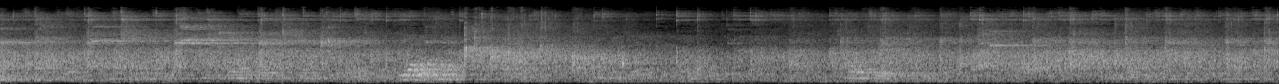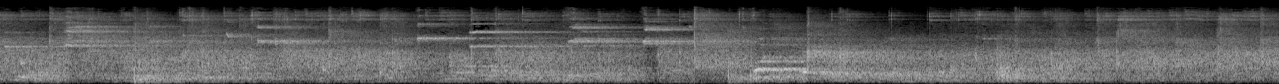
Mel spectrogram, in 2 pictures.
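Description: Table tennis balls ticking off bats and tables in quick rallies, each hit a short, ringing pitched click, in a reverberant hall with voices now and then.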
